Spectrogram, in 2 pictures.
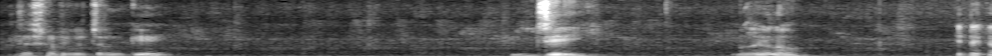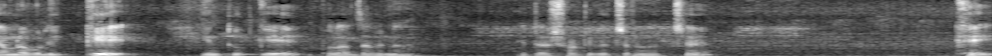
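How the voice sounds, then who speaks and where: A man's voice: mid-range voice, fairly even intonation, very fast, gravelly, warm tone, slightly rough. A man with a Bangladeshi Bengali accent, teaching a spoken English lesson and checking in with his class. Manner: repeats questions to the class, frequent "হ্যাঁ?" checks.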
